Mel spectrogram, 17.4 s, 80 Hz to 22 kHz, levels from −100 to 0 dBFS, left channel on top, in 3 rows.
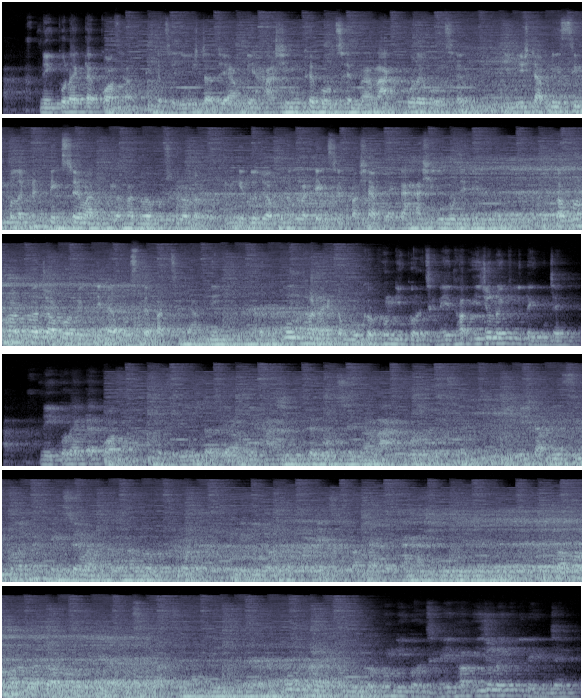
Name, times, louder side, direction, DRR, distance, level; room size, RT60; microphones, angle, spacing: voice 1, 0.4-11.1 11.3-13.8 14.1-17.2, left 4 dB, 70° left, 3 dB, 0.4 m, -32 dB
sound 1, 1.0-15.6, left 1 dB, 20° right, 0.9 m, -31 dB
sound 2, 4.2-15.0, equal, 55° right, 1.3 m, -34 dB
2.7 x 2.3 x 2.8 m, 1.4 s
head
